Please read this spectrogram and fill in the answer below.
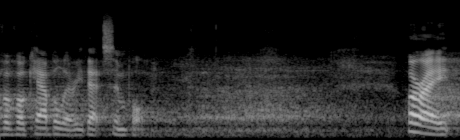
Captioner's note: laughter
